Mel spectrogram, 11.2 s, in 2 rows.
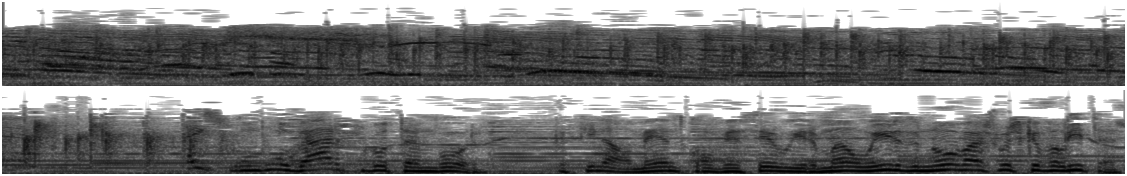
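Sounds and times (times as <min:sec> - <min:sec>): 
many voices cheering and whooping: 0:00.0 - 0:06.0
crowd applauding: 0:00.0 - 0:07.4
speech: 0:07.0 - 0:11.2.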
